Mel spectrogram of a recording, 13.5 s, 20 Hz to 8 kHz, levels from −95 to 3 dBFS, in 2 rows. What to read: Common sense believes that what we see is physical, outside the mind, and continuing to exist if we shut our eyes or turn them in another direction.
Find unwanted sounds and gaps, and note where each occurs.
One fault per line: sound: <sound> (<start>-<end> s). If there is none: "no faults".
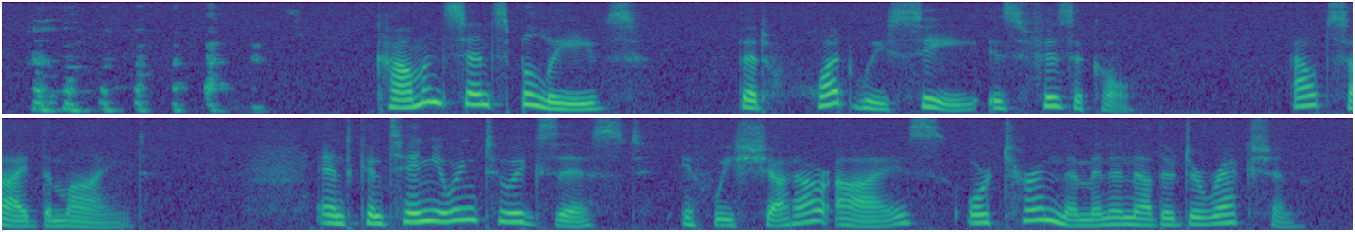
sound: laugh (0.1-1.5 s)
